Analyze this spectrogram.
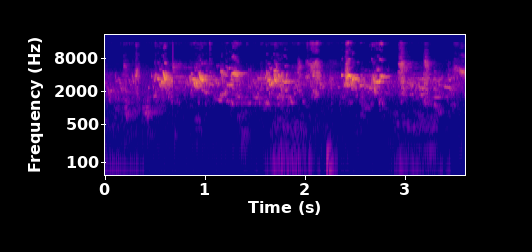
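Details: Budgerigars chirping, bright high squeaks and short warbled notes in quick succession, overlapping twitters, with a few soft low knocks.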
